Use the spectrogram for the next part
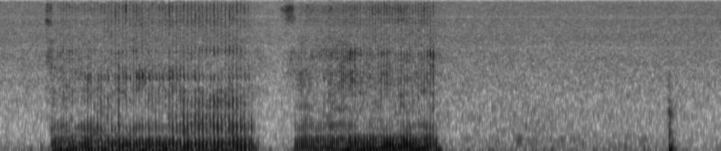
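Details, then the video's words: Sleeping French Bulldog giving two long, low, rattling snores of about two seconds each with a brief pause between, the second with a wavering throaty tone, then quiet apart from a small click. "Frenchie Snoring"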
